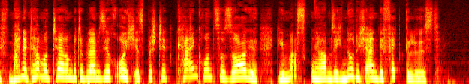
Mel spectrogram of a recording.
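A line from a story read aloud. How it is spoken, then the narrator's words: Stewardess calling out. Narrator (German): eine Stewardess rief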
